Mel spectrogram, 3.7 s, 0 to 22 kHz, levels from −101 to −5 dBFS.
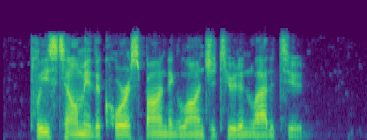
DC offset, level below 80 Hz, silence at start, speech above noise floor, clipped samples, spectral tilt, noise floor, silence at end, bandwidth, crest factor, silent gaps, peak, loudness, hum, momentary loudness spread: under 0.1%; -54 dBFS; 0.3 s; 54 dB; under 0.1%; -2.5 dB/octave; -73 dBFS; 0.65 s; 9 kHz; 20 dB; none; -2 dBFS; -18 LUFS; none; 12 LU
